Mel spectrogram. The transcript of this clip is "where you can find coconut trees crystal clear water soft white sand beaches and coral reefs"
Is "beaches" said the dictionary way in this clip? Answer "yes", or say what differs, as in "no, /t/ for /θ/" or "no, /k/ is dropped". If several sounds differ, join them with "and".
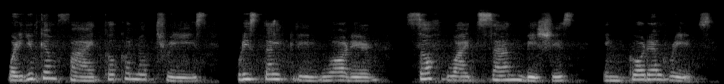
no, /ʃ/ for /tʃ/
